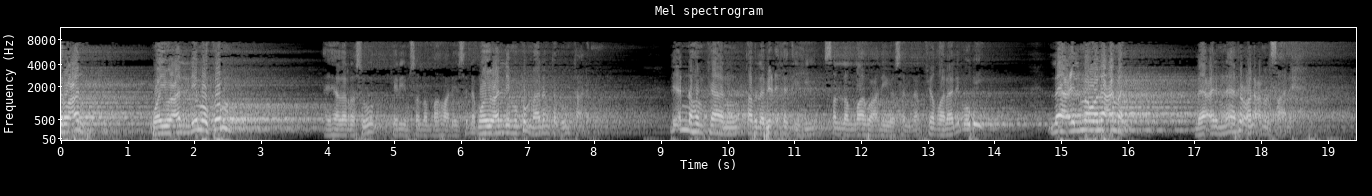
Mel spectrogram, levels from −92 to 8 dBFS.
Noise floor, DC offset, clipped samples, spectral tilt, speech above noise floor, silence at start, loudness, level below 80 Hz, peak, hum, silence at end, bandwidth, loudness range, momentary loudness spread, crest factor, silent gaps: -41 dBFS; under 0.1%; under 0.1%; -4.5 dB/octave; 24 dB; 0 s; -18 LUFS; -46 dBFS; -6 dBFS; none; 0 s; 8 kHz; 6 LU; 17 LU; 12 dB; none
